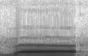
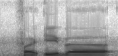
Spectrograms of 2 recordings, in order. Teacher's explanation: زبان کی نوک کو اوپر سامنے والے دانتوں کی نوک سے نرمی سے ٹچ کریں گے تو ذال ادا ہو جائے گا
